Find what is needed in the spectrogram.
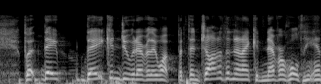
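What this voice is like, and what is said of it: Usual voice. Nothing is said of it.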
